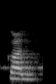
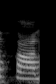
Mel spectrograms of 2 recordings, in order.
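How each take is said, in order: First: कल with a short clipped अ; कल said short as a hrasva example; short vowel kal. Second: काल with a held long आ; काल said long to contrast with कल; long vowel kaal. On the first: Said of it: "हमारा ह्रस्व स्वर है". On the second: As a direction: stretch the आ in काल. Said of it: "इसको दीर्घ बनाएंगे तो काल". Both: Shown as a demonstration.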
